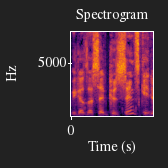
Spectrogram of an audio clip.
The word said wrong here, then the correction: Kuczynski: during Bellarmine, and we had a couple of fans come over and correct me on that.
